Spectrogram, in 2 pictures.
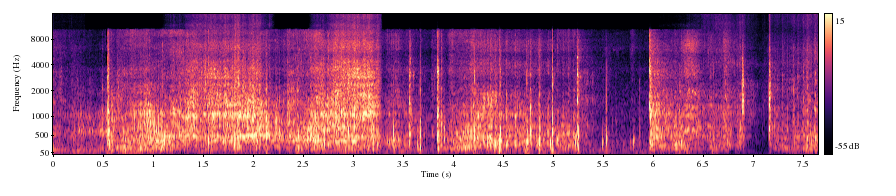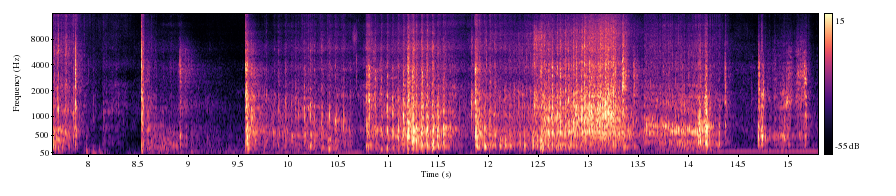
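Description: Skateboard on concrete and steel: urethane wheels rolling on pavement, trucks grinding down metal handrails, and sharp clacks of the board popping and landing. The sound comes in several cut-together stretches, with a brief quiet dip a little past halfway.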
